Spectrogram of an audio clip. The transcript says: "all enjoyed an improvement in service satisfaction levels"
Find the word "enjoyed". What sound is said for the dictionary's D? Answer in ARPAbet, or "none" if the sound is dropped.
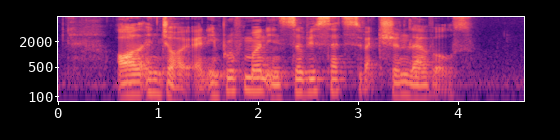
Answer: none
